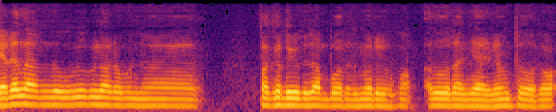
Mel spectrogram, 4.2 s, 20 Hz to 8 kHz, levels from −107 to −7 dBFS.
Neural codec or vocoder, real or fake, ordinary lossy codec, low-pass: codec, 16 kHz, 1.1 kbps, Voila-Tokenizer; fake; none; 7.2 kHz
